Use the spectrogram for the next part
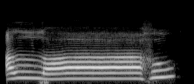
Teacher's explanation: you said this lam as a thick lam because the word Allah comes and the letter before has a fatha. So, Allahu, like that, which you did really, really well.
